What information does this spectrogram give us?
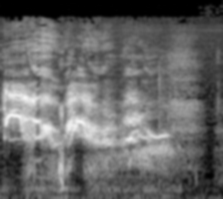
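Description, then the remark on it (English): A person's voice imitates a dying rabbit with a high-pitched, strained squealing wail that wavers for about two seconds before trailing off. “So don't make dying rabbit sounds?”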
